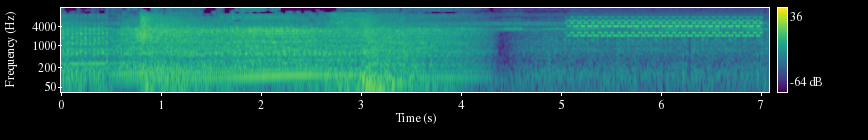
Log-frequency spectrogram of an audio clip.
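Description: A loud rumbling vehicle noise with a low hum and a few crashes, fading out about four seconds in, over the toy train tumbling off its track. After a short pause comes a steady high electronic ring, pulsing slightly, from a mobile phone.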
